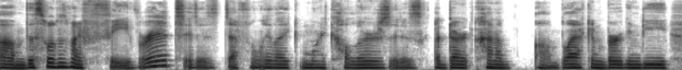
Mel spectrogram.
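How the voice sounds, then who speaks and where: A woman speaks in a Minnesotan accent at a very deep, low pitch. Her pace is fairly slow, and the background is quiet. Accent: Minnesota. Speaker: nail polish stylist, video creator. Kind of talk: casual tutorial. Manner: casual, hesitant with fillers.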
